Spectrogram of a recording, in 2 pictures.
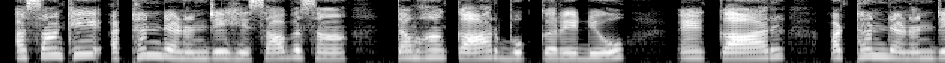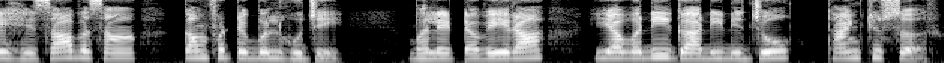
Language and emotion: Sindhi, neutral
